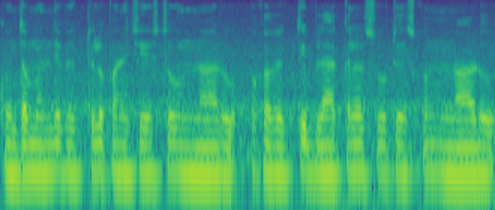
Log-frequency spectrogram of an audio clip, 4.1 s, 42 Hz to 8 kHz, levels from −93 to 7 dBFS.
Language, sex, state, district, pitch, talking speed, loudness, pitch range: Telugu, male, Telangana, Hyderabad, 105 Hz, 160 wpm, -16 LUFS, 105-110 Hz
